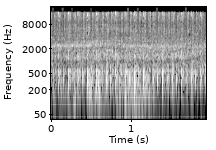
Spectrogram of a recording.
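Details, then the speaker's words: Supercharged YS FZ-63S glow engine after rebuild with new throttle barrel seal, APC 12x8 prop, OS F plug, 15% fuel, throttle about 10%, idle around 2,220 rpm: crisp, regular popping, steady without stumbling; normal idle. "attach the grill driver and start there we go all right oh she's idling"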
